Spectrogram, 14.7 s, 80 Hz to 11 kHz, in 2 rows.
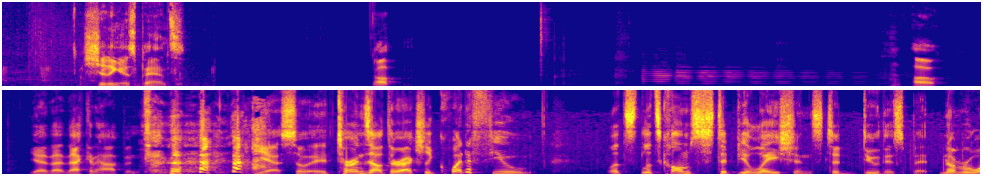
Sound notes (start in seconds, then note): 4.7 sad guitar music; 8.4 laughs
